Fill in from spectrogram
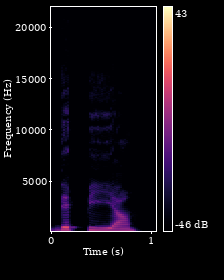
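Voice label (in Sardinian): "depia", female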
